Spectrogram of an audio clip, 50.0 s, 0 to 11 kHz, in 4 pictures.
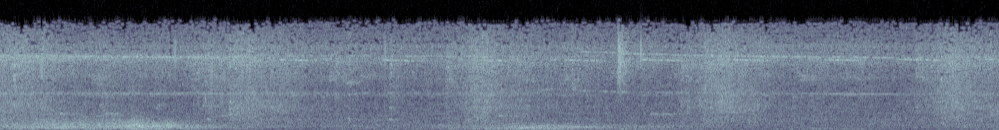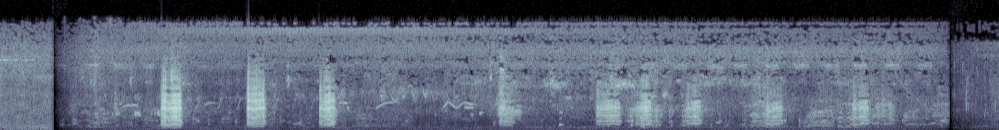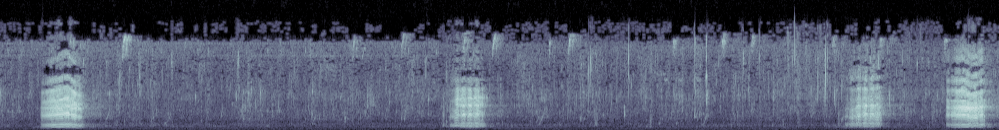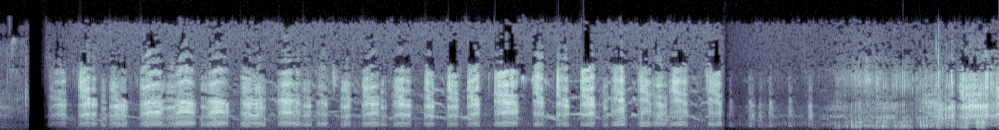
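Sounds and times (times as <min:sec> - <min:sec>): hoarse bird calls: 0:13.8 - 0:24.4, 0:36.8 - 0:49.9.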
